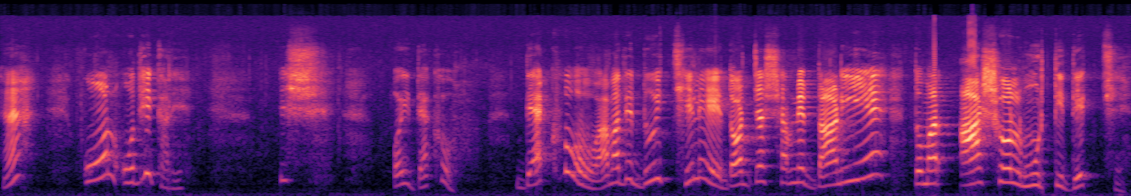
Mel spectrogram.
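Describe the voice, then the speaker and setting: An actress playing a kind but outspoken middle-aged aunt and wife in a radio play, fussing and exclamatory. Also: female voice, high-pitched, sing-song, slow pace, long pauses, sharp tone, heavily acted. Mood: scolding. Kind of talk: Bengali radio play acting.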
